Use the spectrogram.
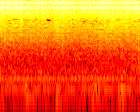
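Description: Shrimp, scallions and scotch bonnet pepper sizzle steadily in a hot pan, a close, even hiss with no talking.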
